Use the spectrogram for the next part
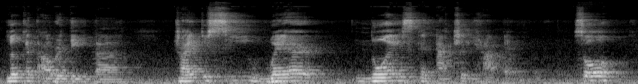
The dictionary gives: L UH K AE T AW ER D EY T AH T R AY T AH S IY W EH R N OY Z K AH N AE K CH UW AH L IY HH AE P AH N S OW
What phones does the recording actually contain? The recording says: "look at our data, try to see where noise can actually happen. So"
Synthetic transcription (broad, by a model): L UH K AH T AW ER D EY T AH T R AY T AH S IY W EH R N OY S K AH N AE K CH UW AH L IY HH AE P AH N S OW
